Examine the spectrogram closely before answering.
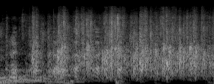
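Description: A short burst of applause for the followers, in a hall where motorhomes are on display: a dense, steady patter of many hands clapping at moderate loudness with no voices over it.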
